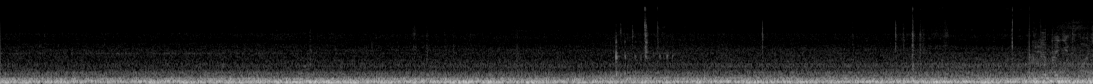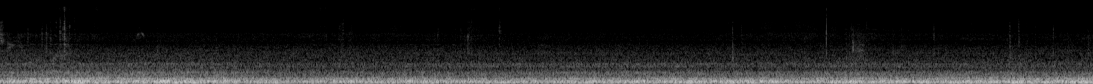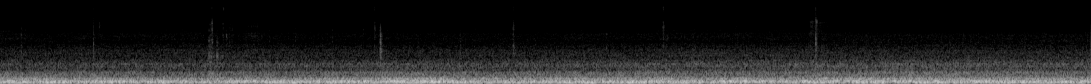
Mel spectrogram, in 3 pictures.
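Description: A moving car heard from inside the cabin: a steady low rumble of tyre and wind noise while driving.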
